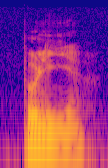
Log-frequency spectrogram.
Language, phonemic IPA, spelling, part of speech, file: French, /pɔ.liʁ/, polir, verb, Fr-polir.ogg
- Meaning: 1. to shine; to make a surface very smooth or shiny by rubbing, cleaning, or grinding (often polish up) 2. to refine; remove imperfections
